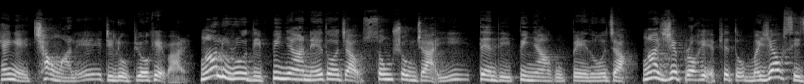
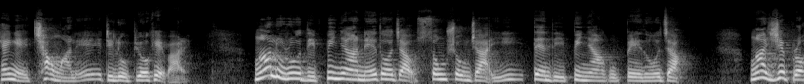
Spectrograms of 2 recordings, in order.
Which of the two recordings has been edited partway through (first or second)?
first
